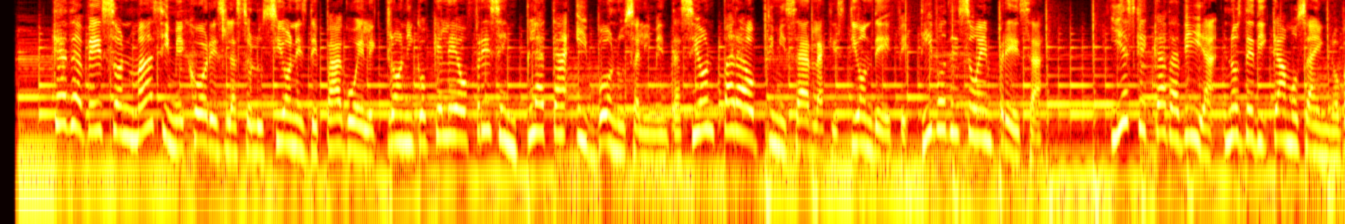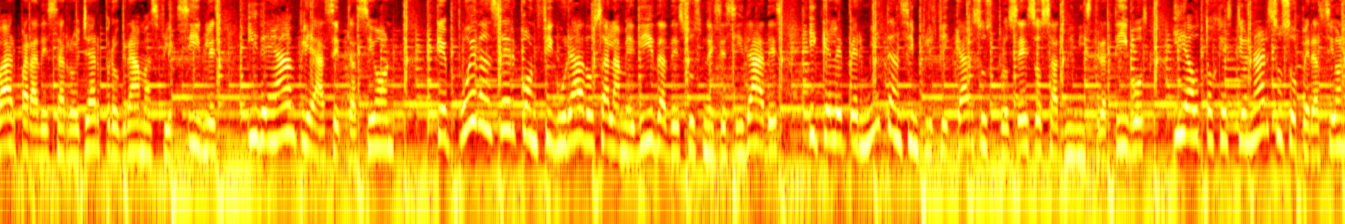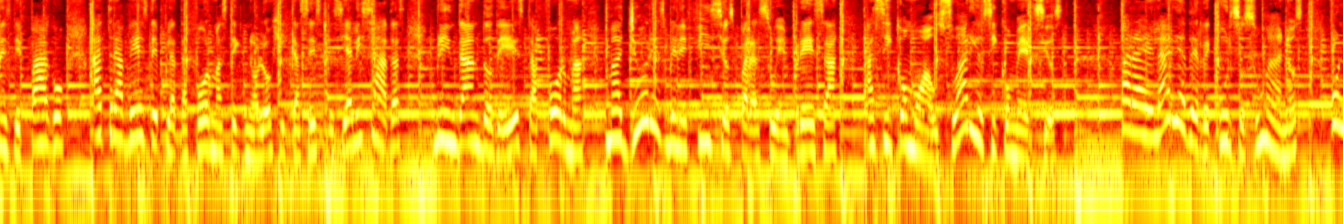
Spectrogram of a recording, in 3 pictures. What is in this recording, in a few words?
spanish voice over female elearning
